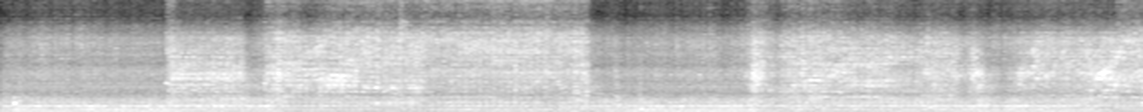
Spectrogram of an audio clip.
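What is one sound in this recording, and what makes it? A machine engine runs with a steady drone.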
